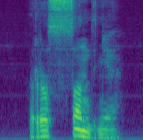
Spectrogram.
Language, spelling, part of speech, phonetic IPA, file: Polish, rozsądnie, adverb, [rɔsˈːɔ̃ndʲɲɛ], Pl-rozsądnie.ogg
